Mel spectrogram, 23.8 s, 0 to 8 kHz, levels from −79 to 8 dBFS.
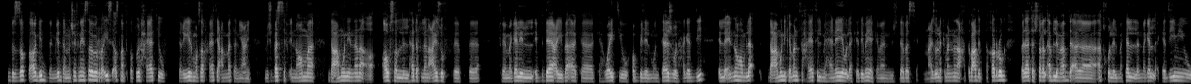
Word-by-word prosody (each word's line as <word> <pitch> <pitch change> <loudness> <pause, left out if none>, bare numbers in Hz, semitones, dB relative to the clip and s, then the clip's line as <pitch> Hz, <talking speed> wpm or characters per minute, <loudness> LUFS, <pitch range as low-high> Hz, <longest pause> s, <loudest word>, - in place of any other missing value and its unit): بالضبط 135 +4 0
آه، 140 - +4
جدًا، 140 -4 +2
جدًا، 130 +3 -2
أنا 115 +1 -3
شايف 140 +4 -3
إن - - -2
هي 150 - +3
السبب 150 +1 +6
الرئيسي 140 +2 +4
أصلًا 135 - -3
في - - -25
تطوير 140 +1 0
حياتي 135 +1 -2
وفي 115 -3 -4 0.2
تغيير 120 +4 +2
مصار 130 +1 -2
حياتي 130 0 -4
عامةً 120 +3 -5
يعني، 105 -1 -7 0.3
مش 115 -2 -13
بس 135 0 +2
في - - -18
إن 120 0 -8
هُم 130 +2 +1 0.3
دعموني 135 +3 +3
إن 130 0 -2
أنا 130 0 -1
أ - - -12 0.2
أوصل 130 -2 +3
للهدف 110 +2 0
اللي 125 -1 -5
أنا 115 -2 -2
عايزه 130 +3 +2
في 110 -3 -6 0.2
في 110 0 -5 0.4
في 115 - -6
مجالي 130 +4 +4
الإبداعي 115 +1 +3
بقى 130 0 0
ك 110 -2 -6
كهوايتي 120 +3 0
وحُبّي 115 +2 -4
للمونتاج 115 +3 -1
والحاجات 120 +1 -2
دي 140 +8 -1 0.3
إلّا 125 -1 +1
إنهم 135 +1 +1
لأ - - +3 0.2
دعموني 140 +3 +3
كمان 140 +1 +1
في 145 - -10
حياتي 130 +4 -2
المهنية 125 +2 +1
والأكاديمية 120 0 -1
كمان 110 +1 -11
مش 100 -2 -17
ده 115 - -3
بس 115 -1 -5
يعني، - - -35
أنا - - -11
عايز 110 +2 -3
أقول 125 - +3
لَك - - -2
كمان 130 0 -6
إن 130 - -5
أنا 130 - +1
حتّى - - -10
بعد - - +5
التخرّج 145 +2 +3 0.3
بدأت 135 0 +4
أشتغل 140 -1 +1
قبل 140 0 +4
ما 130 0 0
أبدأ 135 +1 0 0.5
أدخل 125 -3 -2
المجال 115 +2 0
المجال 120 +3 -2
الأكاديمي 130 +3 -1
125 Hz, 200 wpm, -24 LUFS, 115-135 Hz, 0.5 s, السبب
